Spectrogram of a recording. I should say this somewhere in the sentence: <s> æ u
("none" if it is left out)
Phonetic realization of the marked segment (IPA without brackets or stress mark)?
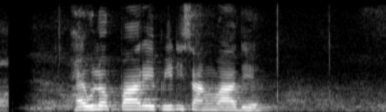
h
